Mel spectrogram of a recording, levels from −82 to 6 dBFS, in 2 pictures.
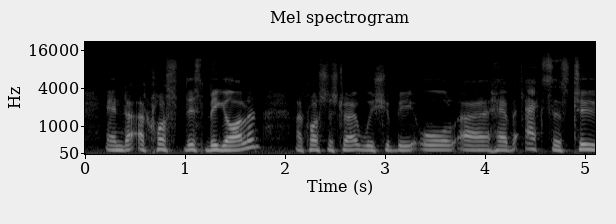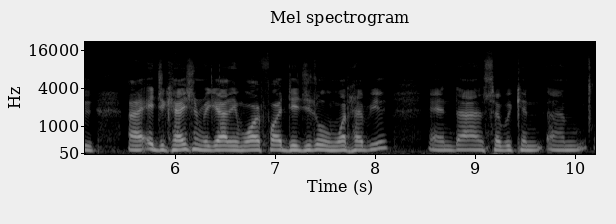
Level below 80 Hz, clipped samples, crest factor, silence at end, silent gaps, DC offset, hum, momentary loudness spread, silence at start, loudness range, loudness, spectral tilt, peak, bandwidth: -70 dBFS; under 0.1%; 16 dB; 0.05 s; none; under 0.1%; none; 10 LU; 0 s; 5 LU; -37 LUFS; -6.5 dB/octave; -20 dBFS; 13 kHz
